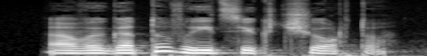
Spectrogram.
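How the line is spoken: Icy reply. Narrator (Russian): Ледяным тоном ответил Олег

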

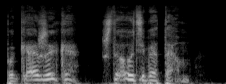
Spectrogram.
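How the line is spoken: Wheezing. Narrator (Russian): просипел он

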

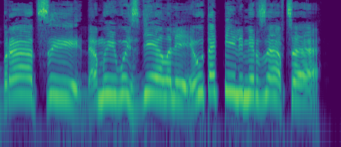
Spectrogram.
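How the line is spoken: Crowd shouting joyfully. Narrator (Russian): На обеих палубах радостно заорали

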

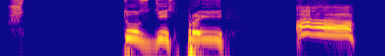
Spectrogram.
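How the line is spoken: Screamed. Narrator (Russian): закричала Валерия

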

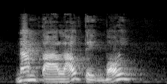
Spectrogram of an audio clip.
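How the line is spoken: Joyful cry. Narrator (Vietnamese): Chí Tôn hoan hỷ kêu lên

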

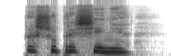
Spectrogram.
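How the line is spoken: Timid. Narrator (Russian): я робко улыбнулась

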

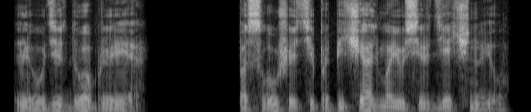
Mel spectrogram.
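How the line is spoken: Very quiet tearful singing. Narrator (Russian): тихо-тихо, будто плачет, запела

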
